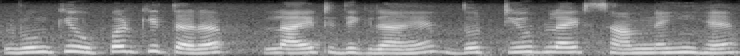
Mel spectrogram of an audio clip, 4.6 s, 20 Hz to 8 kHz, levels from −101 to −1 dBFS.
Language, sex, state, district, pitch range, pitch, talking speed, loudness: Hindi, female, Bihar, Gopalganj, 215-255 Hz, 235 Hz, 180 wpm, -17 LUFS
